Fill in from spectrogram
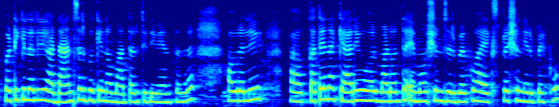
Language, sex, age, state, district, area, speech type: Kannada, female, 18-30, Karnataka, Koppal, rural, spontaneous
